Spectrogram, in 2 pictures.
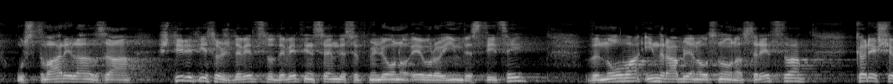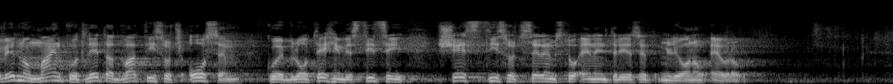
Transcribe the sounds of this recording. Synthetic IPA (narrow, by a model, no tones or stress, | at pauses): ust̪ʋaːɾilazaʃt̪iːɾit̪iːsɔd͡ʒd̪ɛʋeːt̪st̪ɔd̪ɛʋeːt̪insed̪əmd̪ɛsɛt̪miljoːnɔwʔeːwɾɔwinʋɛst̪iːt̪sij | ʋənoːʋaʔinɾaːbljɛnaɔsnɔwnasɾeːt̪st̪ʋa | kaɾjɛʃɛʋeːd̪nɔmankɔt̪leːt̪ad̪ʋaːt̪isɔt͡ʃoːsɛm | kɔjɛbilot̪eːxinʋɛst̪iːt̪sijʃeːst̪ːisɔt͡ʃseːd̪ɛmst̪ɔʔɛːnaint̪ɾiːd̪ɛsɛt̪miljoːnɔwʔeːwɾɔ̰w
